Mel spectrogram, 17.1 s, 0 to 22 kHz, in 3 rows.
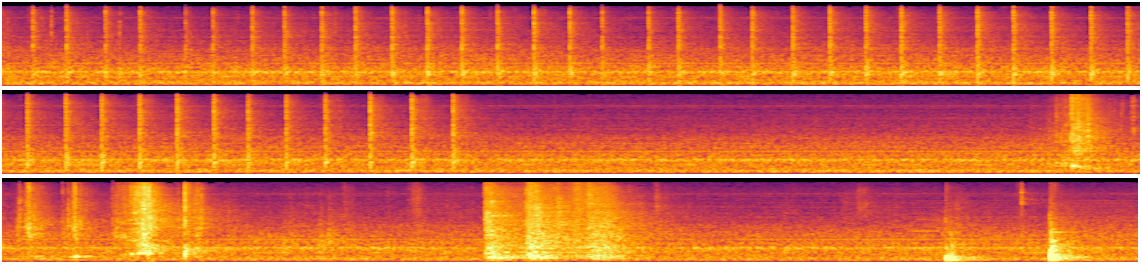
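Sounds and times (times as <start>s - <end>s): shaker tin tapping on strainer: 0.0s - 8.1s
faint hum: 0.0s - 17.0s.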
